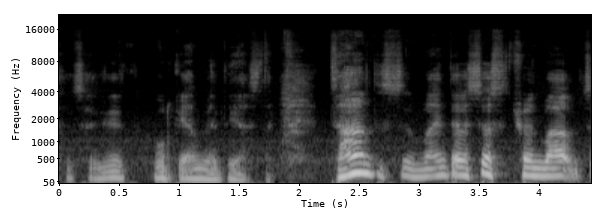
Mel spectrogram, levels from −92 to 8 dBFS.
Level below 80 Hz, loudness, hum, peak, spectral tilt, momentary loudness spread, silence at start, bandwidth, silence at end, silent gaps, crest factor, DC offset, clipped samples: -50 dBFS; -27 LUFS; none; -10 dBFS; -7.5 dB/octave; 22 LU; 0.05 s; 12 kHz; 0.1 s; none; 18 dB; under 0.1%; under 0.1%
